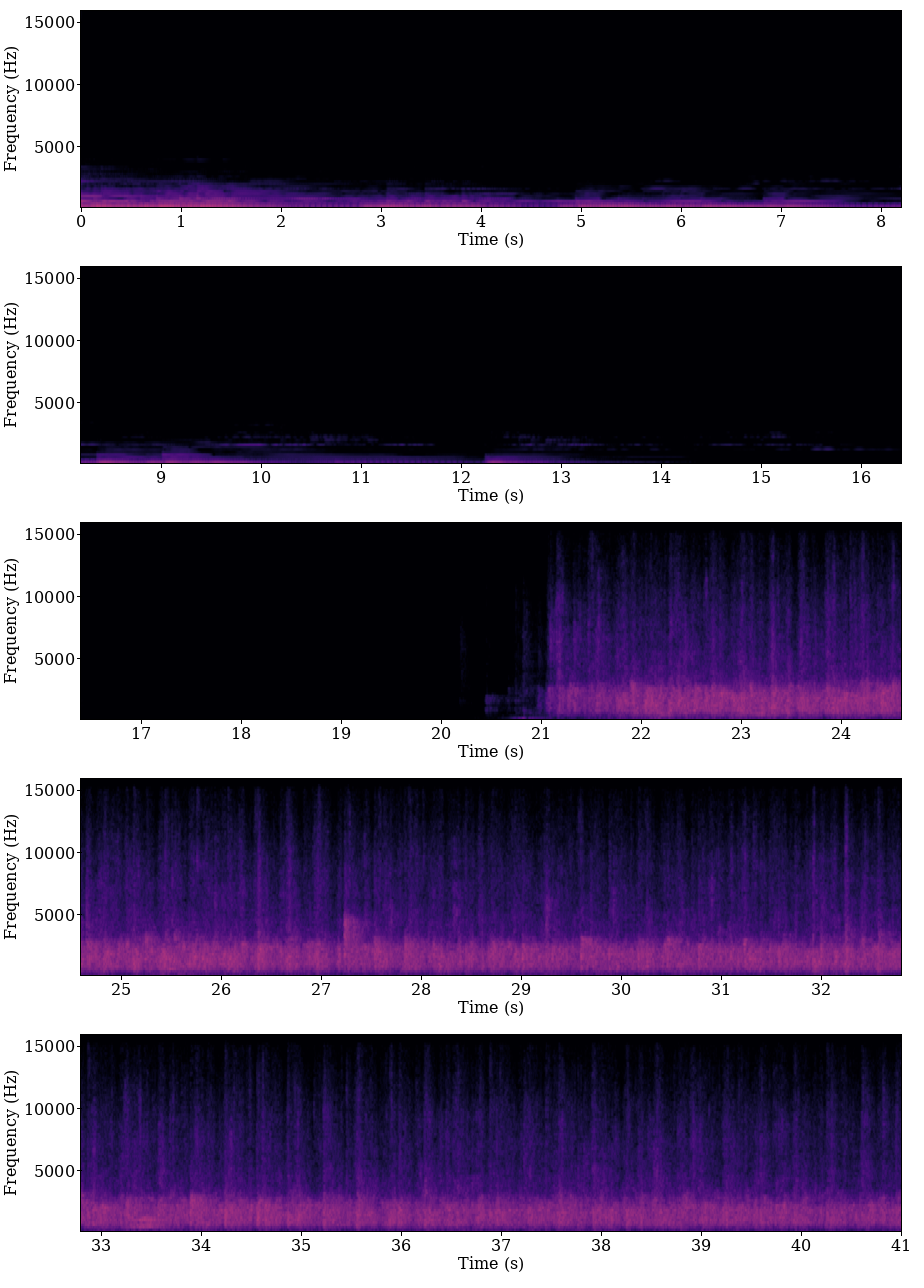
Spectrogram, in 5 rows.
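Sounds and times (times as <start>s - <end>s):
audience applauding: 20.2s - 41.0s.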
